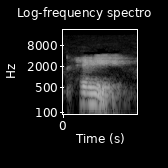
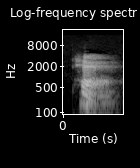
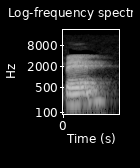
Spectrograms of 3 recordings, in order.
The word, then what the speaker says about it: pain: A good example is the word pain, which means to feel really hurt. A lot of Spanish speakers, when learning the word pain, they'll say it pen. Are you feeling pain?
